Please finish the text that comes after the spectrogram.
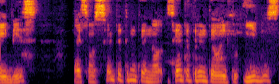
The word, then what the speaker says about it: Ibis: Então, acho que o mais conhecido de todos que é o IBS ou Ibis, a pronúncia acho que correta francesa, né? uma rede rede francesa é Ibis, mas são 139 138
